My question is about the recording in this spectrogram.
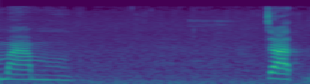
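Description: A woman speaking Thai: one drawn-out, falling syllable, a pause of about a second and a half with only low room tone, then speech resumes near the end.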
